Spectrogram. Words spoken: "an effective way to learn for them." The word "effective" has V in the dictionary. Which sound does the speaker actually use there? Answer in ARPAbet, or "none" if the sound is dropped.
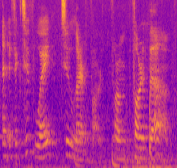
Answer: V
